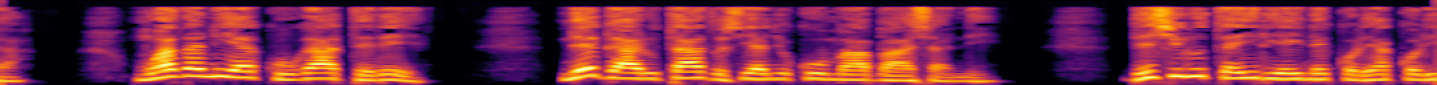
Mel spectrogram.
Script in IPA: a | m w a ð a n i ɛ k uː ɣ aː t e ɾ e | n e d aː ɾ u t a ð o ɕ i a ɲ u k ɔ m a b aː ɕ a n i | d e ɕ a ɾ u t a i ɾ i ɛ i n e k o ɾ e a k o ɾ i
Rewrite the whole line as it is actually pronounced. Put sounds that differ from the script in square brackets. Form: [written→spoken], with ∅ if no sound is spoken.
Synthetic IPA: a | m w a ð a n i ɛ k uː ɣ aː t e ɾ e | n e [d→ɡ] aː ɾ u t a ð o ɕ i a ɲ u k [ɔ→u] m a b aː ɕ a n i | d e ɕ [a→i] ɾ u t [a→ɛ] i ɾ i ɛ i n e k o ɾ e a k o ɾ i

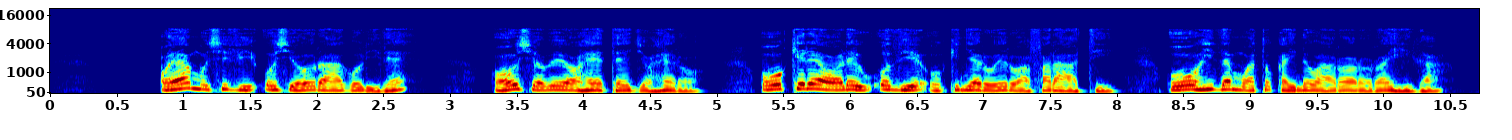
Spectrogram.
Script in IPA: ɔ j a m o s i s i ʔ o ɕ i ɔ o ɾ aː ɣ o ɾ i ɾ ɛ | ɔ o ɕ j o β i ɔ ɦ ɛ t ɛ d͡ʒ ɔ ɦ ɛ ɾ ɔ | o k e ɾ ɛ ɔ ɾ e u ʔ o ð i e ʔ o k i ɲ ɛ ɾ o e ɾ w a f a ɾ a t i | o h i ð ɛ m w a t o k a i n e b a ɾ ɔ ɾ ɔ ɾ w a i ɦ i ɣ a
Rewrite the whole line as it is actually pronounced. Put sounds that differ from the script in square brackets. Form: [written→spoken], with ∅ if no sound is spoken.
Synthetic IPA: ɔ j a m o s i [s→f] i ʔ o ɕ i ɔ o ɾ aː ɣ o ɾ i ɾ ɛ | ɔ o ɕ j [o→ɔ] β [i→e] ɔ ɦ ɛ t ɛ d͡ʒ ɔ ɦ ɛ ɾ ɔ | o k e ɾ ɛ ɔ ɾ e u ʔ o ð i e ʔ o k i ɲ ɛ ɾ o e ɾ w a f a ɾ a t i | o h i ð ɛ m w a t o k a i n e [b→w] a ɾ ɔ ɾ ɔ ɾ w a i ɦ i ɣ a

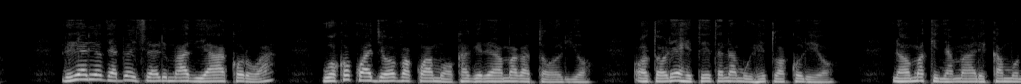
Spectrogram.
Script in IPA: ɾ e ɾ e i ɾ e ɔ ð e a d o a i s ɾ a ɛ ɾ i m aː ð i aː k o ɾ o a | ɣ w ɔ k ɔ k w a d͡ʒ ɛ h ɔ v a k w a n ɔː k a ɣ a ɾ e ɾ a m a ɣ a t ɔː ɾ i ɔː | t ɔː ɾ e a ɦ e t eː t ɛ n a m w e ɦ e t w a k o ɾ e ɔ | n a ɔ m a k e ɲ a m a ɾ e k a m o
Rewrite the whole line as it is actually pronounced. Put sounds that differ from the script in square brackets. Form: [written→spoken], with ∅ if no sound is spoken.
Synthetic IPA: ɾ e ɾ e [i→a] ɾ e ɔ ð e a d o a i s ɾ a ɛ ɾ i m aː ð i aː k o ɾ o a | ɣ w ɔ k ɔ k w a d͡ʒ ɛ h ɔ v a k w a [n→m] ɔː k a ɣ [a→e] ɾ e ɾ a m a ɣ a t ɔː ɾ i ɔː | t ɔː ɾ e a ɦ e t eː t ɛ n a m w e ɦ e t w a k o ɾ e ɔ | n a ɔ m a k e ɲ a m a ɾ e k a m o

